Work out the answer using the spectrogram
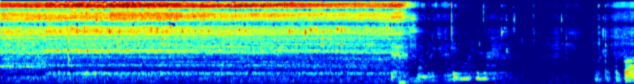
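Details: Toilet after replacing the flapper and installing a new fill valve when the old tower cracked: steady rush of water into the tank for about five seconds, then it settles quietly with no trickle; normal, leak-free fill.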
